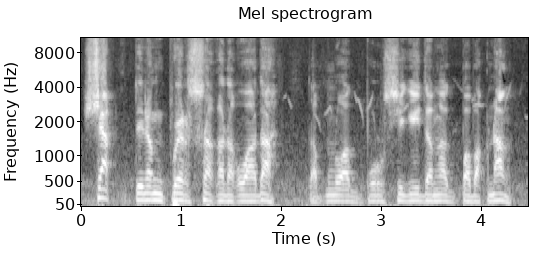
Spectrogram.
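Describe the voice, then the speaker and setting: A man's voice: mid-range voice, steady tone, moderate pace, fairly bright tone, slight background noise, natural voice. A man with an Ilocano accent playing a stubborn, grasping older father in a radio drama, haggling emphatically. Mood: self-satisfied.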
